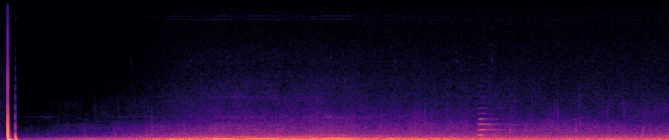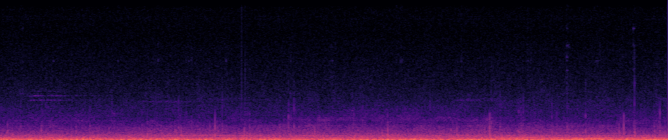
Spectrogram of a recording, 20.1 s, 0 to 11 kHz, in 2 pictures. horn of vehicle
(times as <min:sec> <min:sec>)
0:07.1 0:07.8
